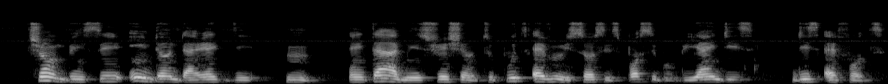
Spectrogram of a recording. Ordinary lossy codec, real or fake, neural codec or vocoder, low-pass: none; real; none; 7.2 kHz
